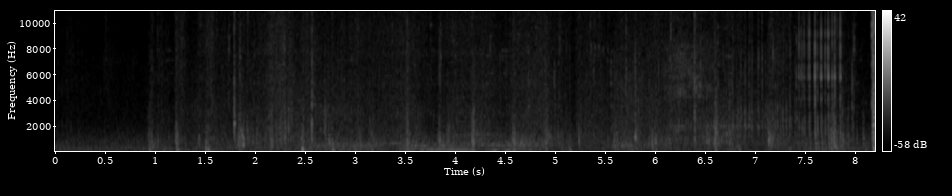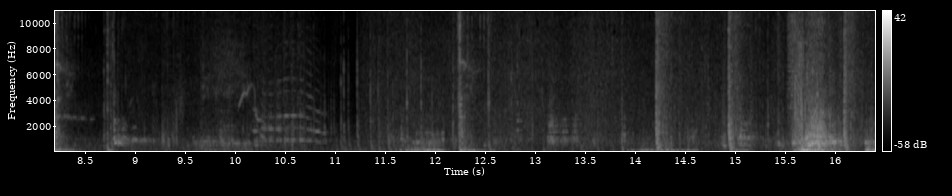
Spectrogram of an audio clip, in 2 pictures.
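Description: Footsteps rustle through dense undergrowth.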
